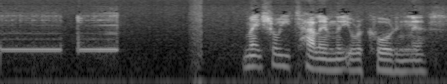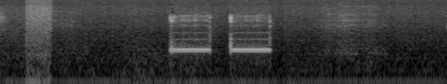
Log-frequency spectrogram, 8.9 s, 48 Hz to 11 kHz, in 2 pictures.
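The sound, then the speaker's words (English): A phone call to Sips is dialled at 11:04 and goes unanswered: a steady electronic double-ring tone sounds twice, separated by a pause, with someone speaking briefly in the gap between the rings. “He's not answering.”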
